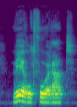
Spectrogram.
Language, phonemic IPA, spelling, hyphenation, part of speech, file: Dutch, /ˈʋeː.rəltˌfoː.raːt/, wereldvoorraad, we‧reld‧voor‧raad, noun, Nl-wereldvoorraad.ogg
- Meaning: global supply, global stock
